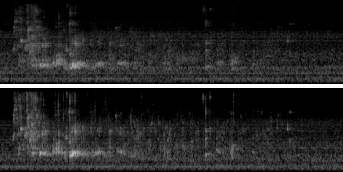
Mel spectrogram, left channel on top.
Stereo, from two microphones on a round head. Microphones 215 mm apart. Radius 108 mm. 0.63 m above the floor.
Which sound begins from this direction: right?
A splash, at 0.1 s.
